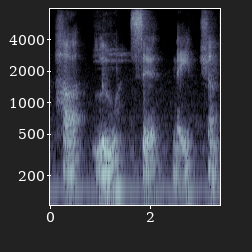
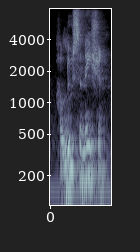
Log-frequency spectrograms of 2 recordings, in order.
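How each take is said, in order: First: ハルシネーション、一音ずつ区切って; "Ha-lu-si-nation" split into five slow syllables. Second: Said in the usual way. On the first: Shown as a demonstration. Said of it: "Listen and repeat". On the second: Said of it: "So five syllables".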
